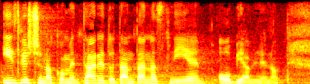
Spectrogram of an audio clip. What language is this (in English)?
Croatian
